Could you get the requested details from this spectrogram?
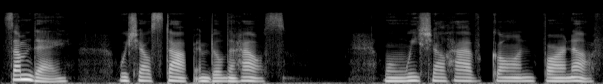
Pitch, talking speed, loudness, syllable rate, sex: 160 Hz, 160 wpm, -17 LUFS, 4.0 syllables/s, female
